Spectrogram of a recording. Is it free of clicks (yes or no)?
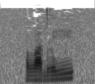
yes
